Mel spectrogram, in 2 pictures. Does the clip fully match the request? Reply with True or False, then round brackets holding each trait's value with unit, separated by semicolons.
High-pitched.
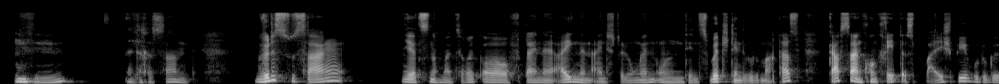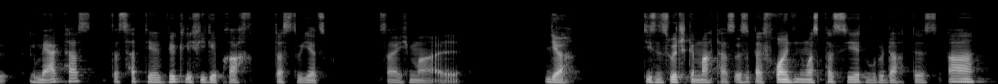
False (110 Hz)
